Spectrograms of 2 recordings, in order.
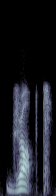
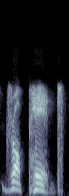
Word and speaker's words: dropped: so in this case the word is pronounced dropped dropped yeah not not droped okay some Ed words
